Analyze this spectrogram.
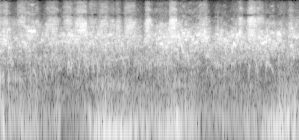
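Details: Budgerigar colony in an aviary, described as happy, giving a dense, continuous chatter of high, scratchy chirps and warbles that overlap without pause, with one brief brighter squeak near the start.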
